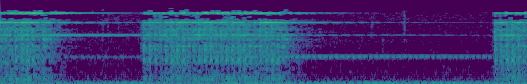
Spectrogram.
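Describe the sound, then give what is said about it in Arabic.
A telephone rings in a home: a bright, buzzing bell sounding in a few repeated bursts separated by short pauses, fairly faint and with no voices. “ردي على التليفون”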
